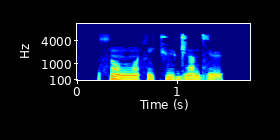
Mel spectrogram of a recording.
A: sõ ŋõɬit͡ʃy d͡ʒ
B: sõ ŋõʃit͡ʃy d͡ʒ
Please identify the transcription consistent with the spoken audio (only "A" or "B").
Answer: A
